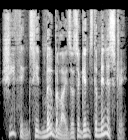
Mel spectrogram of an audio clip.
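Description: A man voicing an earnest, impatient teenage schoolgirl with a brisk, tart, insistent manner in an audiobook. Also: medium pitch, wildly swooping pitch, a bit bright, slightly rough, no echo, studio quality, voice pushed up, exaggerated voice. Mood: urgent.

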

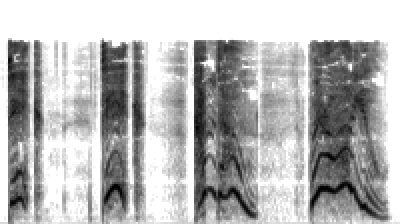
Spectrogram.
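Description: A woman's voice: very high voice, sing-song, unhurried, dry recording, clean studio sound, voice pushed up, heavily acted. A woman voicing a plucky, anxious young girl who speaks urgently, in a storybook reading. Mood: alarmed. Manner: urgent and breathless. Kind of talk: storybook character voice.

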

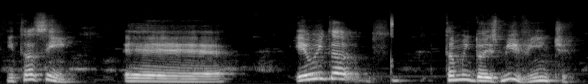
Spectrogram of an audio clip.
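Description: A man's voice: a little high, sing-song, takes it slowly, faint music behind. Hesitant Brazilian man in conversation. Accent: Brazilian Portuguese. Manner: hesitant, many fillers, reflective. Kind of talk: conversational interview.

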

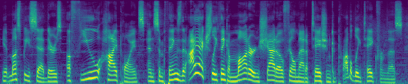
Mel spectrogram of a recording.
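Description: A man's voice: mid-range voice, sing-song, normal speed, hardly any pauses, a bit bright. A man hosting a podcast, giving commentary in an emphatic, theatrical manner with florid wording. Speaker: podcast host. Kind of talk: podcast commentary, semi-scripted talk.

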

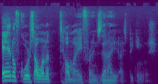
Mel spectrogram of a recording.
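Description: Gravelly-voiced Brazilian man rambling casually. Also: medium pitch, sing-song, normal speed, a little mellow. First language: Portuguese. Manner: hesitant, rambling, many restarts. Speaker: podcast host. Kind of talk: casual solo podcast monologue.

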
